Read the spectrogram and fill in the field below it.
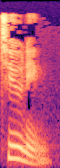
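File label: "tuning", English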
